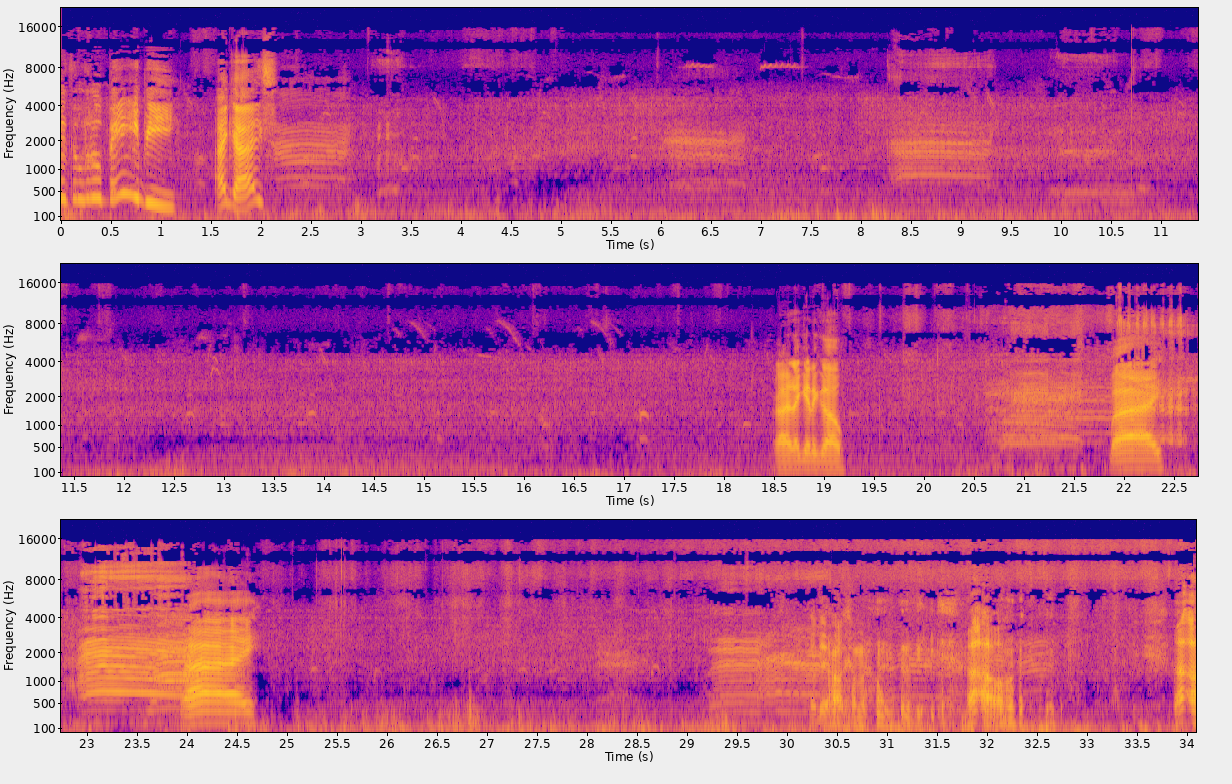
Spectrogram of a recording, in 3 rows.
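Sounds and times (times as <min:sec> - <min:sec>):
steady low rumble: 0:00.0 - 0:34.0
sheep bleating: 0:02.0 - 0:03.6, 0:06.0 - 0:07.0, 0:08.2 - 0:11.0, 0:20.6 - 0:24.4, 0:28.0 - 0:33.0.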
